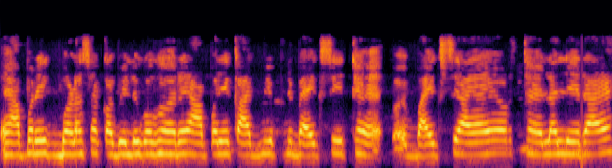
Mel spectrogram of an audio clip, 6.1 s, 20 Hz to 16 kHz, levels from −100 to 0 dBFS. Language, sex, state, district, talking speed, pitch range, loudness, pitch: Hindi, male, Maharashtra, Nagpur, 265 wpm, 235-255 Hz, -12 LUFS, 245 Hz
